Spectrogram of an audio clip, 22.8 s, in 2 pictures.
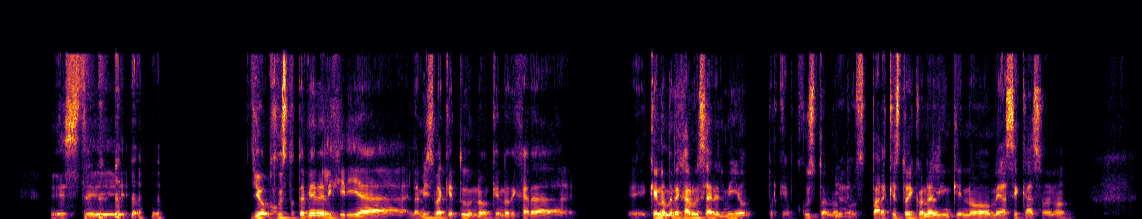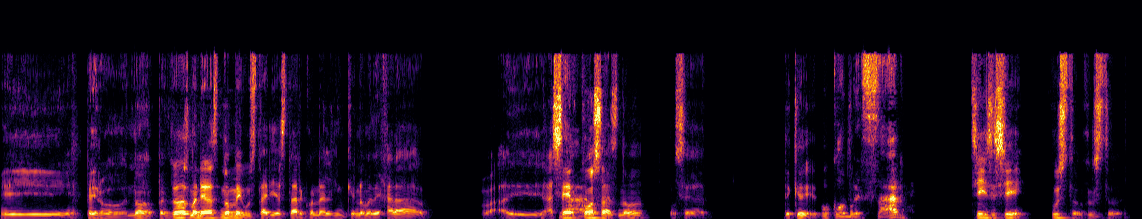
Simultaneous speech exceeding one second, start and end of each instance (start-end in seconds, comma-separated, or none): none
